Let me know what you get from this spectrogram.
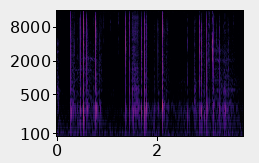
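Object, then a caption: Paperback book with glossy paper cover. Long acrylic nails tap the glossy paper cover of a thick paperback novel held upright, making a soft pattering of quick, dry taps. Each tap is a brief low thud with a faint bright click and almost no ring, scattered unevenly over a quiet background.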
